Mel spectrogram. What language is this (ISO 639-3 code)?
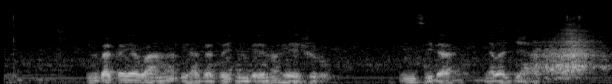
kin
